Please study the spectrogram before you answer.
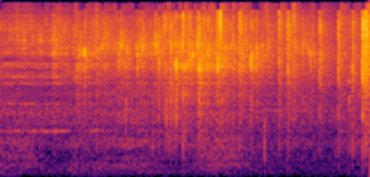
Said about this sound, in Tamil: இப்போ கடுகு சேர்த்துக்கிறேன்.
